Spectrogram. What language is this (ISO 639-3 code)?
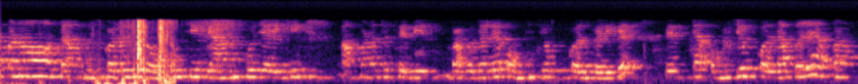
ori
